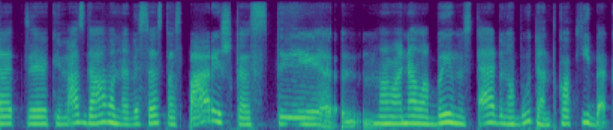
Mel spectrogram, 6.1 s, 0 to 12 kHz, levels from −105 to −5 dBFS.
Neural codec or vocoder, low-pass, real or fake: codec, 44.1 kHz, 2.6 kbps, DAC; 10.8 kHz; fake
